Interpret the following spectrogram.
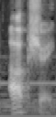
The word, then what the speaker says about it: Akshay: Akshay, correct. Akshay. Okay. It's like a SH, but it's an X.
